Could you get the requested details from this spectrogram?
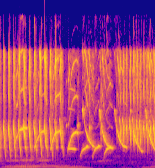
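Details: Rival canaries in a song duel with long rolls. Pulsing rapid trills and curved whistled notes sound over a low, droning hum that fades midway and returns at the end.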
